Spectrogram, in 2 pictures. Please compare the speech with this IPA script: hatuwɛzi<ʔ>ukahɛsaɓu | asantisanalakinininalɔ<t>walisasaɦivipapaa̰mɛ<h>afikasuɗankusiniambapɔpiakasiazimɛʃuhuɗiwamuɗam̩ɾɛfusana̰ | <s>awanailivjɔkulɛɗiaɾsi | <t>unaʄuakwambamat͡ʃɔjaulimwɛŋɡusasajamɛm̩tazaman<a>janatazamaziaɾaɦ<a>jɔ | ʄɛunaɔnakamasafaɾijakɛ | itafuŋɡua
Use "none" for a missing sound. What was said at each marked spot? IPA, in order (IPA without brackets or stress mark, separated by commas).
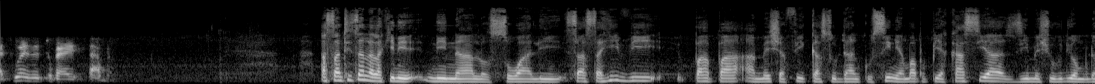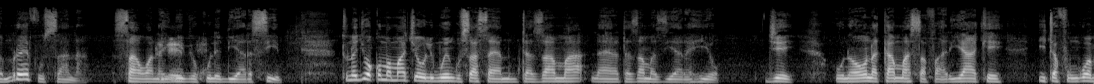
t, s, ʃ, s, t, a, i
